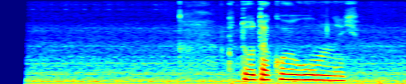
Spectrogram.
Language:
Russian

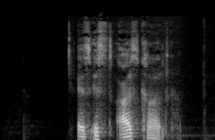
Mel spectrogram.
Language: German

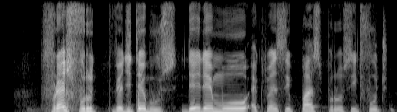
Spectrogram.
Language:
Nigerian Pidgin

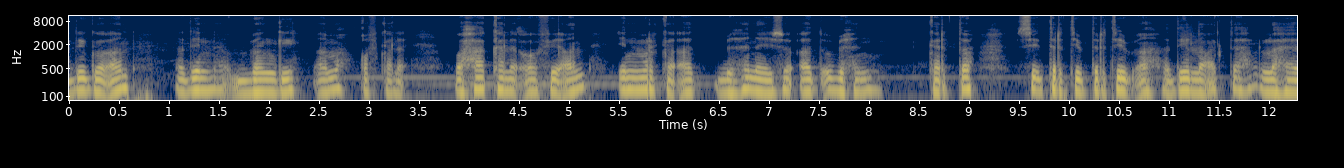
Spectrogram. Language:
Somali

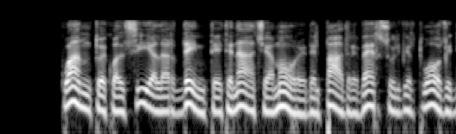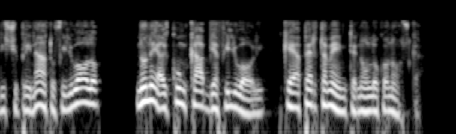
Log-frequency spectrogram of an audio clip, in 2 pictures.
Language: Italian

